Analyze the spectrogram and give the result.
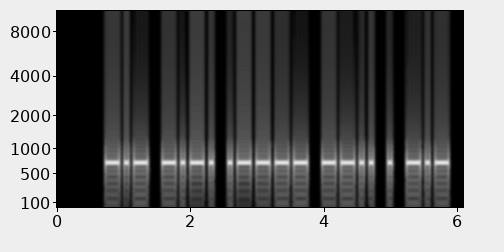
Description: Morse code, heard as a keyed tone, about 17 wpm, 700 Hz. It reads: KC1ZEK
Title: USA Call Signs - 6 Characters - Repeated 3x - 17wpm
